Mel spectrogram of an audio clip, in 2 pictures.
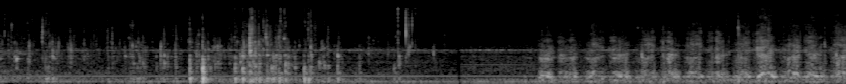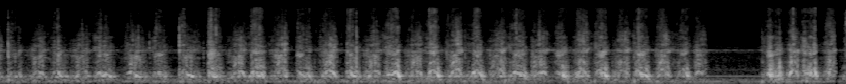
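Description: Metal spoon stirring juice in a mesh strainer, scraping against the mesh to push the pulp-thick juice through. It runs as quick, continual scrapes and small liquid sounds from about a third of the way in until just before the end, after a quieter start with only a few faint clicks.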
